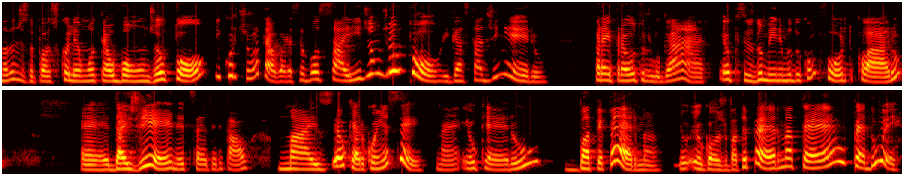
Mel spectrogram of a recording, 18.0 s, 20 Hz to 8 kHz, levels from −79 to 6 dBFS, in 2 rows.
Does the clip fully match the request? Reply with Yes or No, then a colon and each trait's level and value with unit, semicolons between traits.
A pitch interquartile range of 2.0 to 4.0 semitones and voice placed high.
No: average, 5.3 semitones; high, 210 Hz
